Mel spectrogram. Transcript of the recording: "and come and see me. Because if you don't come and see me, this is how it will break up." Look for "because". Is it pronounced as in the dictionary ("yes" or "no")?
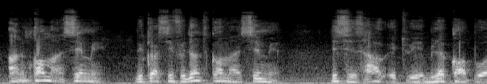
no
